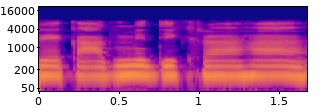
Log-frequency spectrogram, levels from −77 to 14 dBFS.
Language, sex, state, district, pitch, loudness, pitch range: Hindi, male, Jharkhand, Palamu, 130 Hz, -18 LUFS, 125-130 Hz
